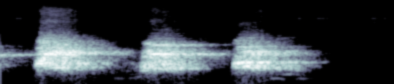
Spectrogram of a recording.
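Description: Puppy barking close and loud, three sharp, evenly spaced barks in quick succession, then silence.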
